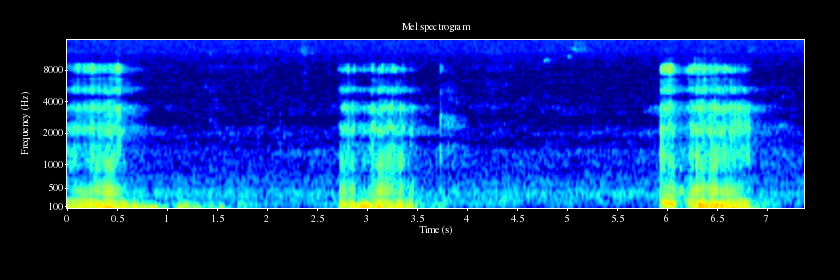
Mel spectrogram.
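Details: Large 100 lb muscular dog with a chronic crusty nose, asleep: loud rattling snores on each breath, about three in several seconds. Ordinary dog snoring.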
